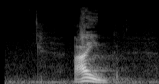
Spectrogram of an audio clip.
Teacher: Ayn is pronounced from the middle of the throat.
